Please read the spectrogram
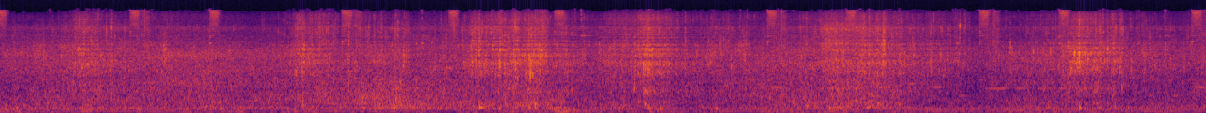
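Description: Seawater lapping and washing against the rocks, rising and falling in swells, with wind on the microphone and a faint low steady hum underneath.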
